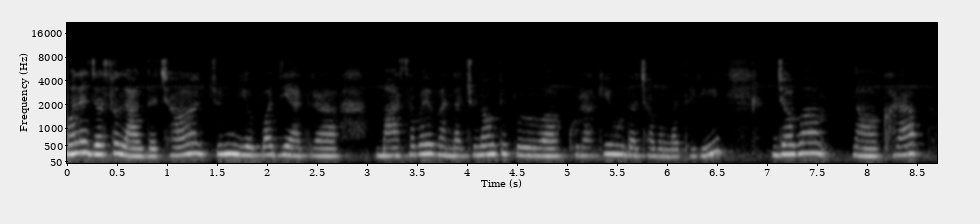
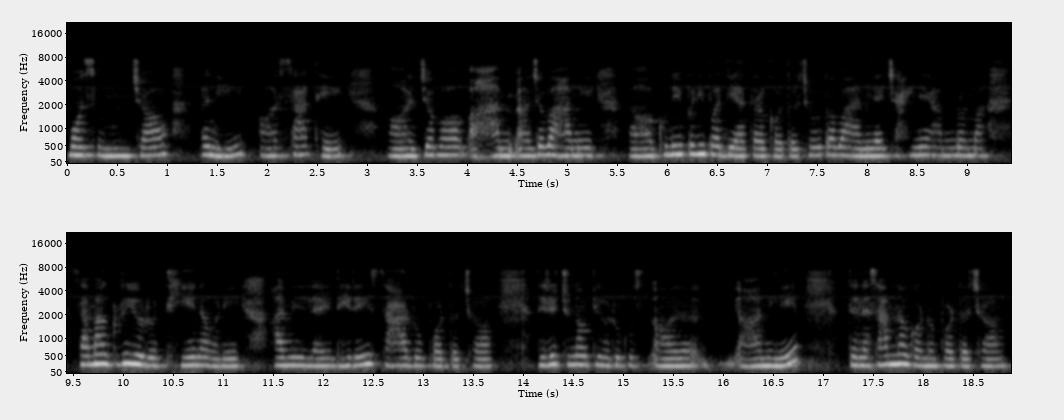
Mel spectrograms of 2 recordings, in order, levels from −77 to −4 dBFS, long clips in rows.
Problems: background sounds at intervals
